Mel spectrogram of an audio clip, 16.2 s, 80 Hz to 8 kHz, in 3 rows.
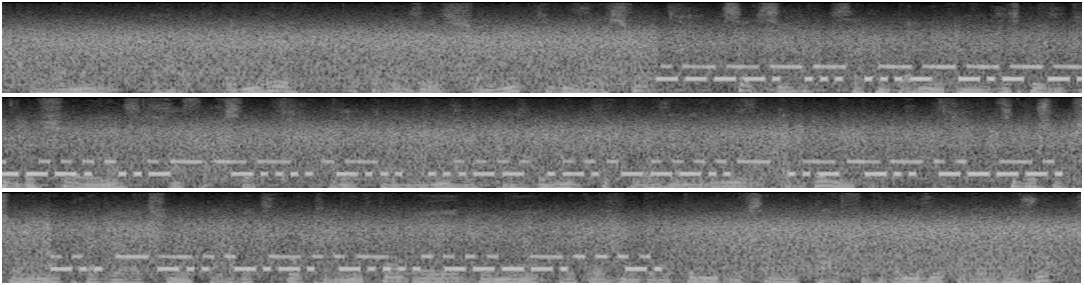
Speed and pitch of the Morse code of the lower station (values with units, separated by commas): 32 wpm, 540 Hz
